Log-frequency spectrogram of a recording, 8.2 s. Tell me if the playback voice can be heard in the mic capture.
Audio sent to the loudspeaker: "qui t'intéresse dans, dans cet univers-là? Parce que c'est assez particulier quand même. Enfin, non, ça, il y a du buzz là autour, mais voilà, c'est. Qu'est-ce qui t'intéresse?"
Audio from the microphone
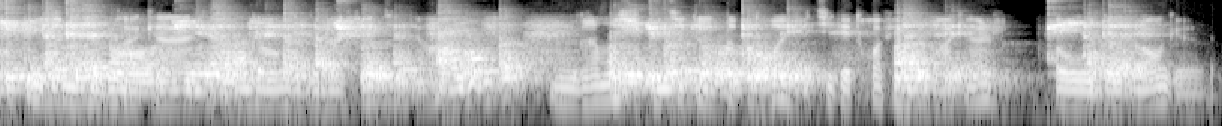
Yes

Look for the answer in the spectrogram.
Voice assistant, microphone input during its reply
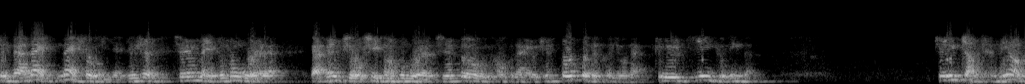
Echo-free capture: No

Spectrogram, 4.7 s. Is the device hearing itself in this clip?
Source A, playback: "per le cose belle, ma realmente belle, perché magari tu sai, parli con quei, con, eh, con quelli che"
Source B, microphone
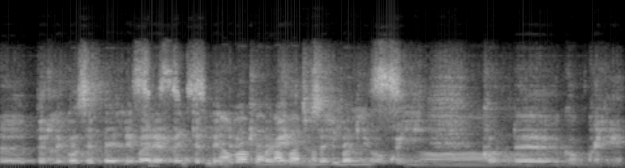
Yes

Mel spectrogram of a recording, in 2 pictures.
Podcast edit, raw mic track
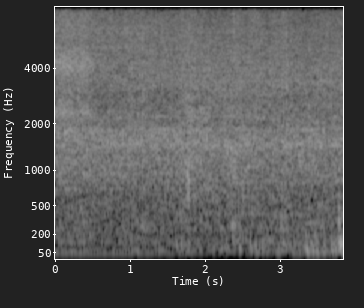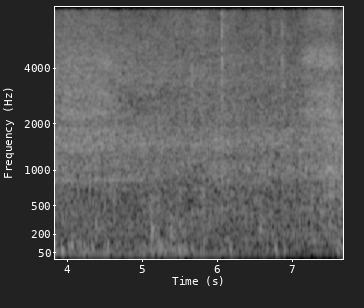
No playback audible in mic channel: Yes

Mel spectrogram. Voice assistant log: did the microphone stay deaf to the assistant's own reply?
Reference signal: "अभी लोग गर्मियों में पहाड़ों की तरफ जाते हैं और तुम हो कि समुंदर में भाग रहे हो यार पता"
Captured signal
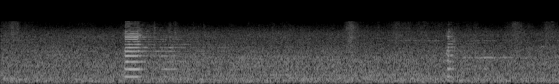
Yes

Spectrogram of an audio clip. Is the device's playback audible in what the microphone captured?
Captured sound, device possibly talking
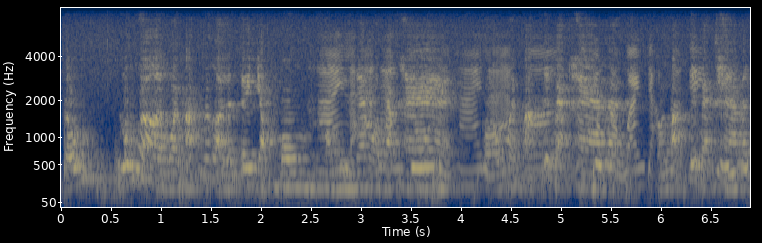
Yes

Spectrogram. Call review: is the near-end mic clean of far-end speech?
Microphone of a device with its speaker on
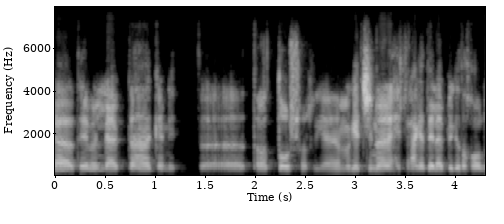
No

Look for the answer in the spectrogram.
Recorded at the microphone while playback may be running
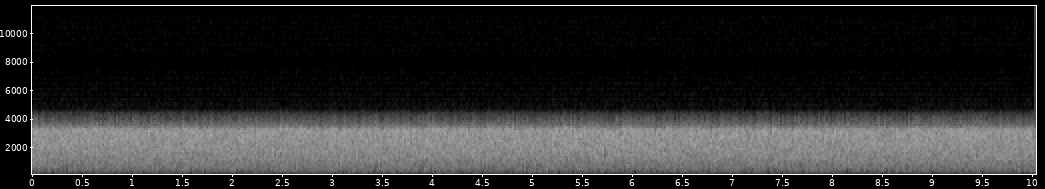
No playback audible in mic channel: Yes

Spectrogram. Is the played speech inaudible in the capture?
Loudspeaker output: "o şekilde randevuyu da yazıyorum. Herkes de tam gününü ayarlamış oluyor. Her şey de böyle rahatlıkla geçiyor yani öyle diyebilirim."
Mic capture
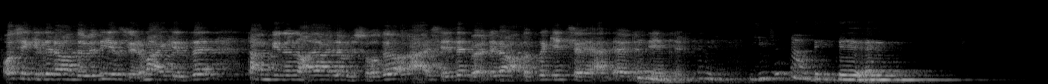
No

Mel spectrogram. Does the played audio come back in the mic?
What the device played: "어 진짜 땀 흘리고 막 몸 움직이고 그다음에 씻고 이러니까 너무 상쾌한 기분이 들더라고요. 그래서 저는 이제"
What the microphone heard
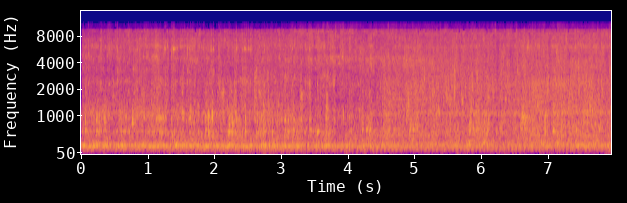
No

